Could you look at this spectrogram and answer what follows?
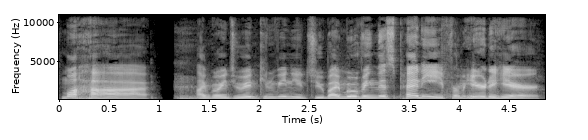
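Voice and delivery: cackling cartoon villain, loud and hammy; sneering panto villain. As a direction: ham it up like a petty evil mastermind. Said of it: "just as his".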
